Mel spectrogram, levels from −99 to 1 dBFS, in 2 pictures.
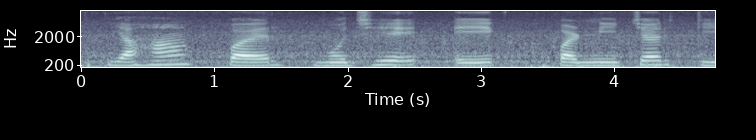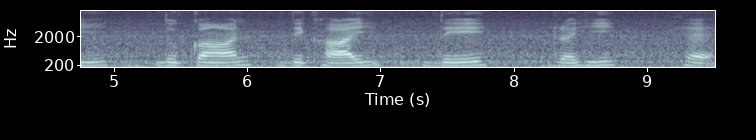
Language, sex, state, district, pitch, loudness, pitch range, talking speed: Hindi, female, Madhya Pradesh, Katni, 170 Hz, -19 LUFS, 150-180 Hz, 70 wpm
